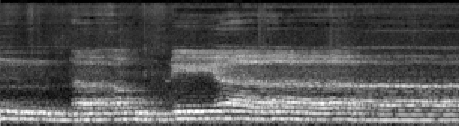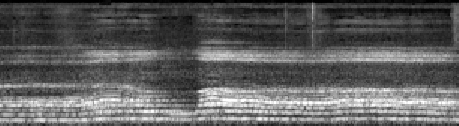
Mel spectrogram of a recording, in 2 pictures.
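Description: A man's solo, unaccompanied religious chanting in long, drawn-out, ornamented notes, with short breaks for breath between phrases.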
